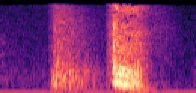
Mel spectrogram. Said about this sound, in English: I don't know if there's fireworks going on outside or a lot of banging going on. What a night to do a show when you got firecrackers going off in the neighborhood.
